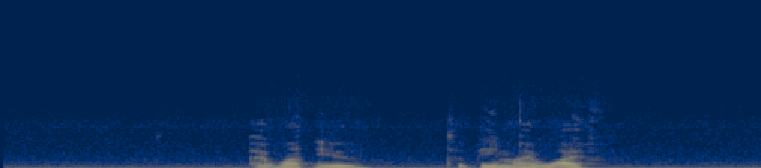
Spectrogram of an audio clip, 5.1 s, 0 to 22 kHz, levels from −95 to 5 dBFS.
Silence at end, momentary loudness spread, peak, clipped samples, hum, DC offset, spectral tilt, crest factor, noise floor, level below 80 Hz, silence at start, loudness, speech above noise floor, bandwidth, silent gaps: 1.15 s; 17 LU; -20 dBFS; under 0.1%; none; under 0.1%; -10 dB/octave; 20 dB; -63 dBFS; -70 dBFS; 1.65 s; -37 LUFS; 27 dB; 6.6 kHz; none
